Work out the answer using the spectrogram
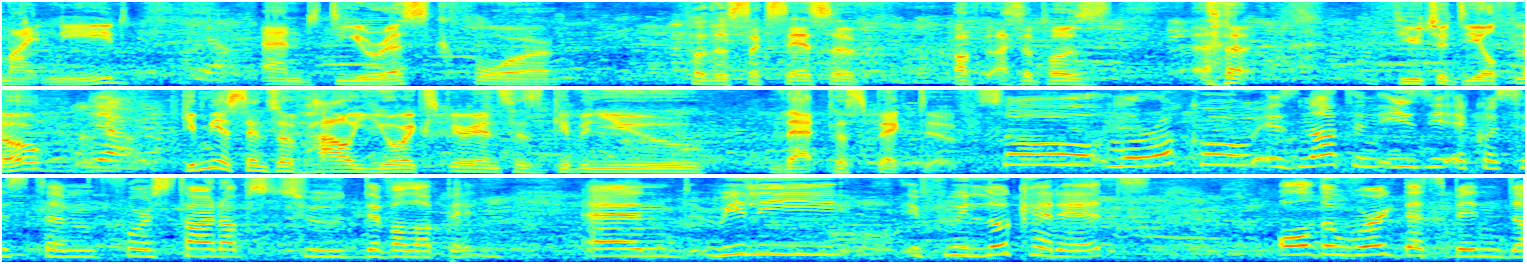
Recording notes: Live conversations from the GITEX AFRICA Morocco tech startup showcase. This month's special #APSVibecheck Podcast episode features live conversations from the GITEX AFRICA Morocco tech startup showcase.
